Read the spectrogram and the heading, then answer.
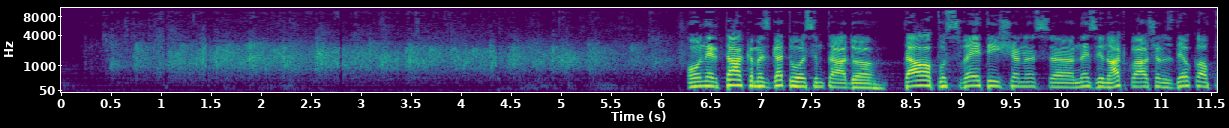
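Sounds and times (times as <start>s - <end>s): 
audience applauding with many hands clapping: 0.2s - 6.5s
speech: 6.2s - 11.5s.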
